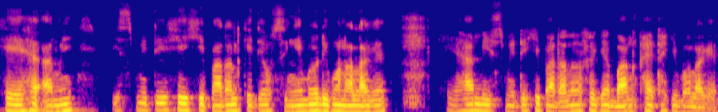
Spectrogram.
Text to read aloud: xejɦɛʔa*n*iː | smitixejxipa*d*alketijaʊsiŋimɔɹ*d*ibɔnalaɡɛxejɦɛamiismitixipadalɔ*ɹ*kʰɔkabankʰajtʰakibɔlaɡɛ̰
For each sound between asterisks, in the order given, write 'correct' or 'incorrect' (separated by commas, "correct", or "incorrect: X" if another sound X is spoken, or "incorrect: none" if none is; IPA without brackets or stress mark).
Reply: incorrect: m, correct, correct, correct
